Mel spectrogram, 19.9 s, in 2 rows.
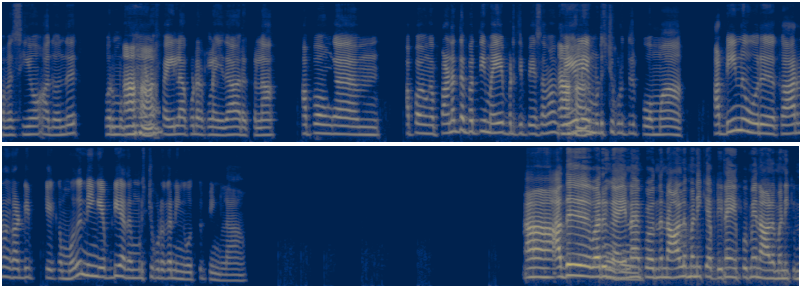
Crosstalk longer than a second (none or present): none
